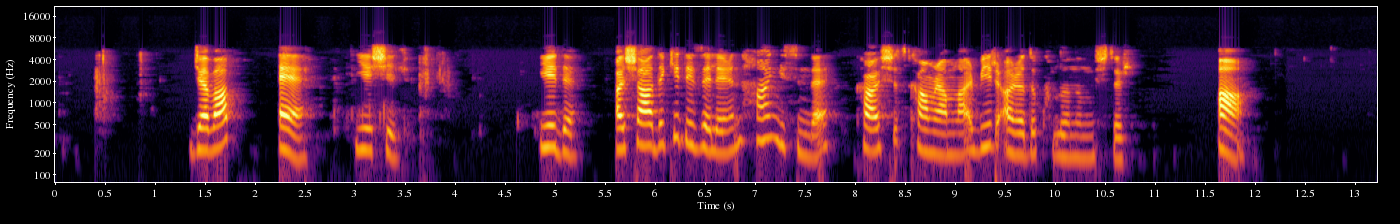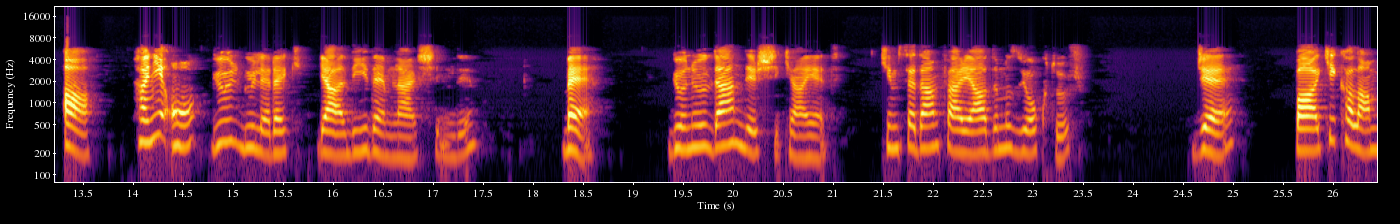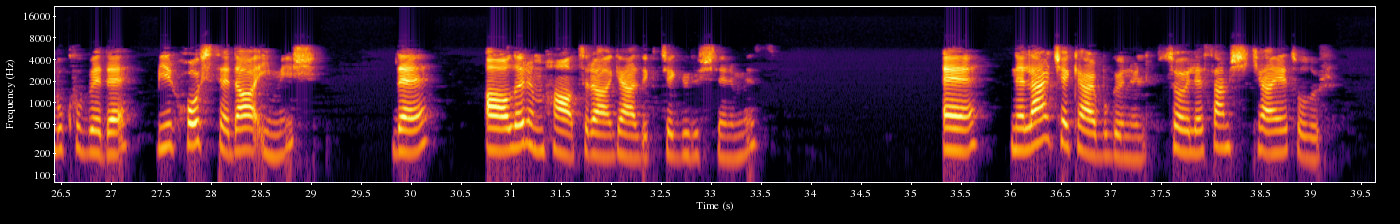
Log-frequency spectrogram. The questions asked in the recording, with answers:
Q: Aşağıdaki dizelerin hangisinde karşıt kavramlar bir arada kullanılmıştır?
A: Cevap D. Ağlarım hatıra geldikçe gülüşlerimiz.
